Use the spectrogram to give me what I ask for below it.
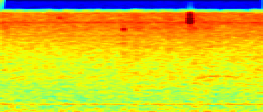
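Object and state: Nothing is struck.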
